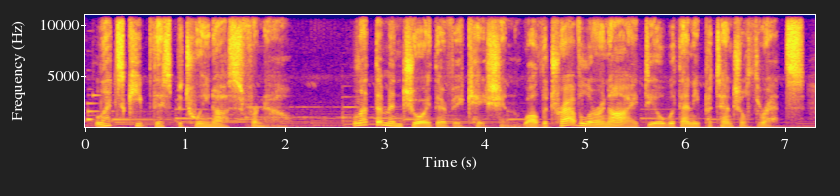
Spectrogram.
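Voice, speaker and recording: A composed young swordsman in a game. He speaks politely and measuredly, with a noticeable creak at a medium pitch. Music plays behind him. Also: lively intonation, moderate pace, a little mellow. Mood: composed, considerate. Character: calm, courteous, watchful young wandering swordsman. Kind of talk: video game voice acting.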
